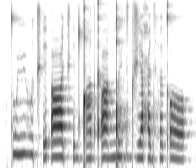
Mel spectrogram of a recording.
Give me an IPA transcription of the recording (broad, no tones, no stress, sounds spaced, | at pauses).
t w yː β u t͡ʃʼ e ʔ ɑː t͡ʃʼ ɪ d ɡ͡ǃ ɑː d kʼ ɑː ŋ͡ǃ y d ɪ d ʒ e ħ e d h ɜ kʼ ɔː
